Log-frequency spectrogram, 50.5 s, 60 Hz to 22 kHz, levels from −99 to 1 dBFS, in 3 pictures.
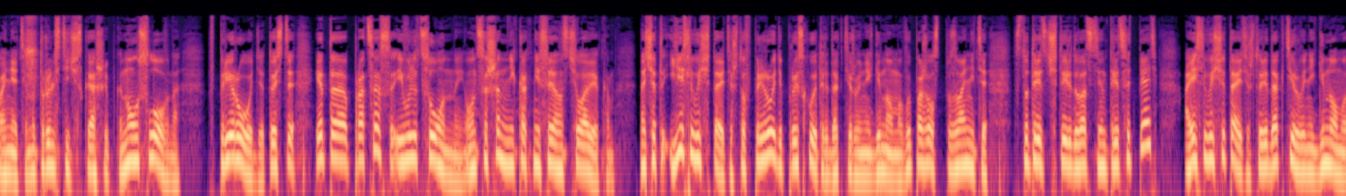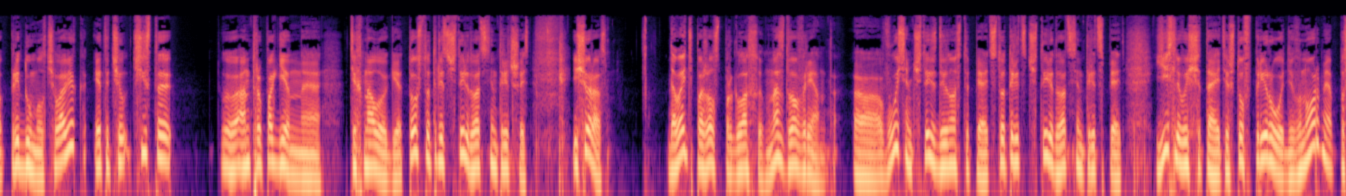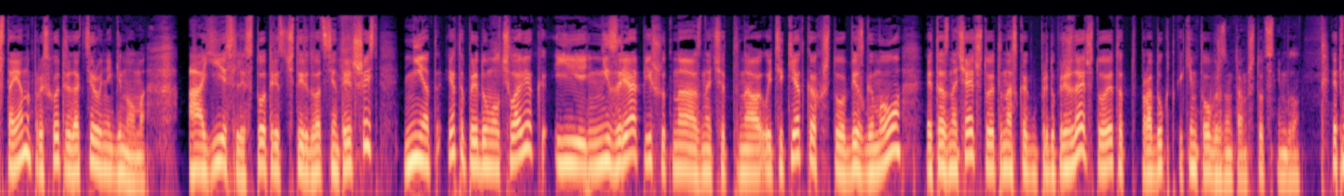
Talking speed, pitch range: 130 wpm, 125-175 Hz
